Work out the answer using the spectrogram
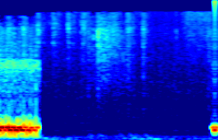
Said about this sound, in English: I can hear it ringing.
